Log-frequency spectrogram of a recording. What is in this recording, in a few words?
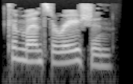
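"commensuration", English, British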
